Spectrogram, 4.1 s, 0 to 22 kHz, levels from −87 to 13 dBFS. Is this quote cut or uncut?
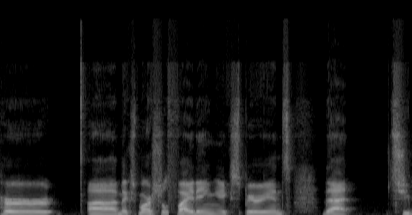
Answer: cut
